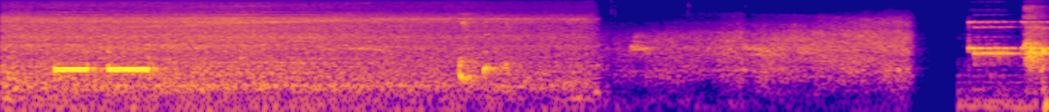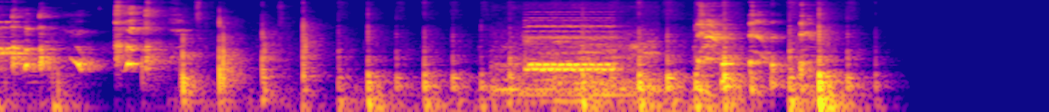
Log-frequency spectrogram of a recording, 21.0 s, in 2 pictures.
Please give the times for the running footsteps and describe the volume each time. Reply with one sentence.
You can hear the running footsteps from 11.9 to 19.2 s, getting quieter then louder.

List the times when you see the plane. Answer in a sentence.
You can hear the plane from 0.0 to 9.2 s.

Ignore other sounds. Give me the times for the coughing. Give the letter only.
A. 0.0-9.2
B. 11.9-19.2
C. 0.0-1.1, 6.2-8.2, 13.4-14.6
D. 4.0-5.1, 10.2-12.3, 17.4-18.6
D.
